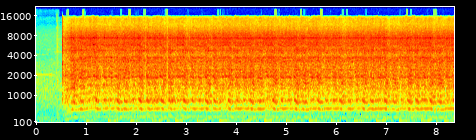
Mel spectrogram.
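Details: 2004 Honda Pilot, start after engine and transmission swap, after reconnecting the main relay: cranks and fires at once, then settles into a steady, even idle with regular soft pulses, no misses or knocks; healthy.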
